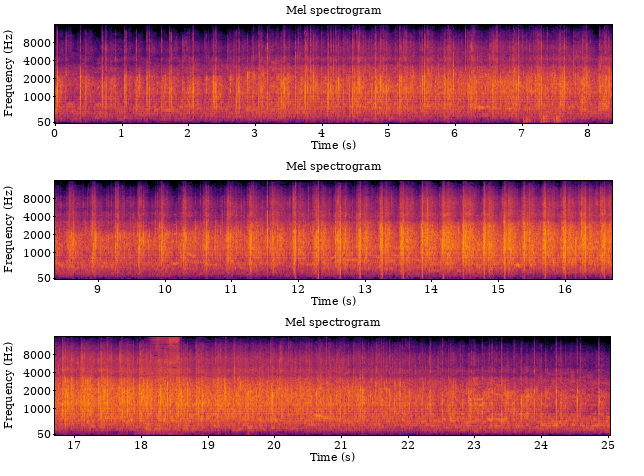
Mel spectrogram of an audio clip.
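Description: Audience applauding steadily, building to its loudest in the middle and easing off toward the end.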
